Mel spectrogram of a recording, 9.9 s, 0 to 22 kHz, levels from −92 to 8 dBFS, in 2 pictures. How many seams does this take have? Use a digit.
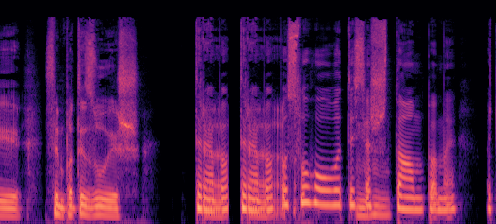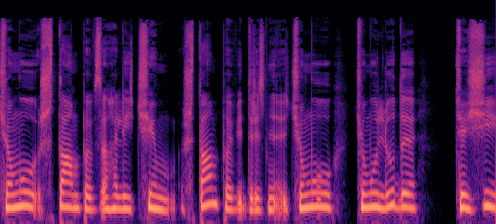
1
